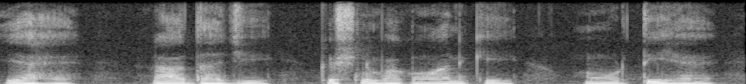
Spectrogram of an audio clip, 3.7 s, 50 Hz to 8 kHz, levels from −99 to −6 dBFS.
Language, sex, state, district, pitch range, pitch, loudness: Hindi, male, Uttar Pradesh, Lalitpur, 130-145 Hz, 135 Hz, -16 LUFS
